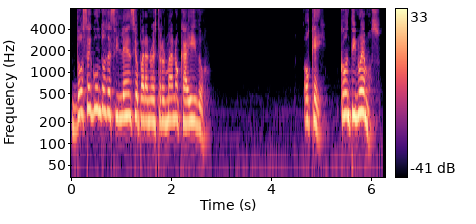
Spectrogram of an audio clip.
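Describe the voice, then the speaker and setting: Woman, comic cartoon narration, mellow dark voice, sarcastic. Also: fairly high pitch, measured pace, faint music behind. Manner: sarcastic, playful asides. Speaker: animator narrator.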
